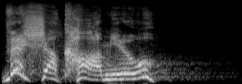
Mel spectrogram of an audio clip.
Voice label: Female Naga TRIGGER EARTH SHOCK

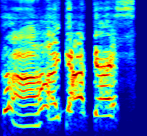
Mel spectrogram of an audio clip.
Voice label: Male Goblin Attack

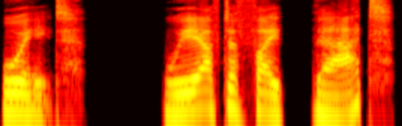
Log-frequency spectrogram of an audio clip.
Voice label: Female Blood Elf; Valeera

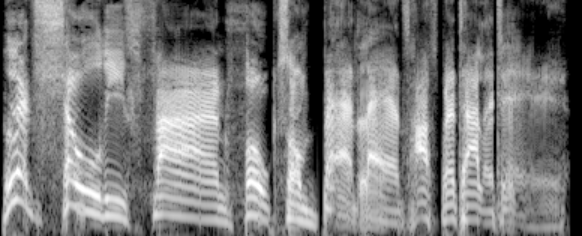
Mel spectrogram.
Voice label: Gnome Emote; Sheriff Barrelbrim

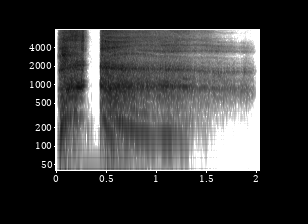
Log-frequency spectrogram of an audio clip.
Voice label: Female Mummy (Troll) Death

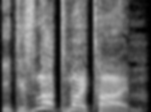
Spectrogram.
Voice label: Male Draenei Attack

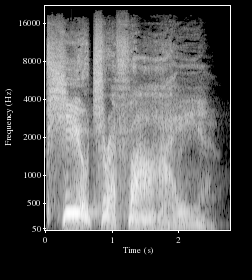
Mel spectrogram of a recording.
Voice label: Female Dragon Attack

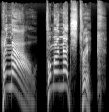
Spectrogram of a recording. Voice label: Male Goblin

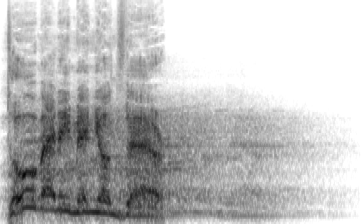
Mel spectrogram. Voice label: Male Elemental Emote ERROR FULL MINIONS

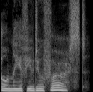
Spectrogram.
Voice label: Female Human

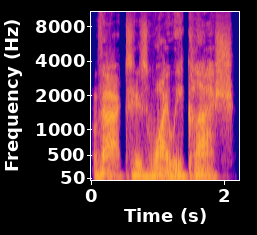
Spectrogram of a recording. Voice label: Male Orc Ogre

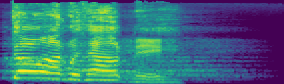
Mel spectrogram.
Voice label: Male Human Attack

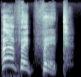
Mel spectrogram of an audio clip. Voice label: Female Worgen Attack

